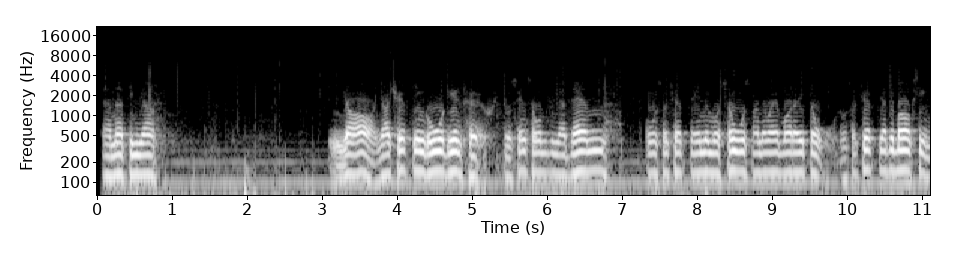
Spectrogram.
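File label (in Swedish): Kräklinge Närke, dialekter; Folkminnen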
